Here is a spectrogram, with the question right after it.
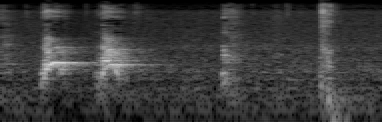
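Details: Labrador puppy Cherry from Jaipur, pranked to see if it would act protective, gives two strong barks half a second apart, then two shorter, fainter barks about a second apart.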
